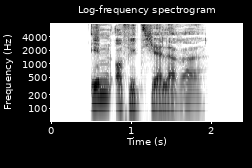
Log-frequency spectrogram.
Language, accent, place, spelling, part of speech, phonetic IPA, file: German, Germany, Berlin, inoffiziellere, adjective, [ˈɪnʔɔfiˌt͡si̯ɛləʁə], De-inoffiziellere.ogg
- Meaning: inflection of inoffiziell: 1. strong/mixed nominative/accusative feminine singular comparative degree 2. strong nominative/accusative plural comparative degree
